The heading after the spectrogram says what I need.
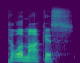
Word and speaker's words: Telemachus: Telmachus, it's going to be moving forward.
